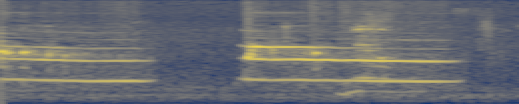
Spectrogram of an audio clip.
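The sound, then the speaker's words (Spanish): Someone imitates a cat with two drawn-out, steady meows separated by a short pause. The voice is fairly loud, and no one else speaks. “Festival de imitaciones. Edición Animales.”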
